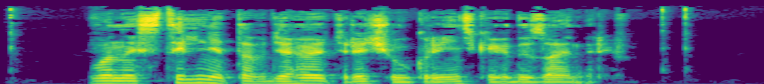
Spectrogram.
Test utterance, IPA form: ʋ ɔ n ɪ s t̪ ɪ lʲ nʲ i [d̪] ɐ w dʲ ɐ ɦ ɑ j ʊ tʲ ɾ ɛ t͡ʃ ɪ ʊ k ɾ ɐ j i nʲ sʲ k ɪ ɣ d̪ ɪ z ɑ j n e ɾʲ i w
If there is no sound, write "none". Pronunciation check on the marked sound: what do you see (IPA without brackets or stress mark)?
t̪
